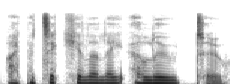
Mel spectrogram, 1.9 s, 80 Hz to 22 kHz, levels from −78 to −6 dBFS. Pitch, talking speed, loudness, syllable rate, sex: 135 Hz, 125 wpm, -21 LUFS, 5.9 syllables/s, male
